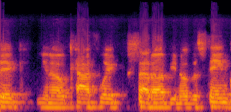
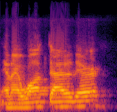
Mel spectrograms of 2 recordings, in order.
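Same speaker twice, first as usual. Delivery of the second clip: plain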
